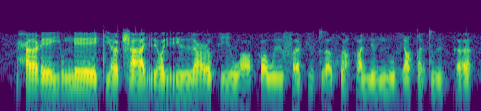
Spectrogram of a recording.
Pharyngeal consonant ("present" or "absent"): present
